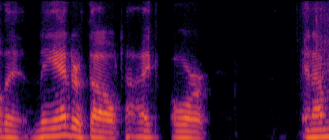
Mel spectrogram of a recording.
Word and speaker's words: Neanderthal: The type 2 is what I call the Neanderthal type, and I'm not pronouncing Neanderthal correctly. It's Neanderthal, I think. But I think the H is silent.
